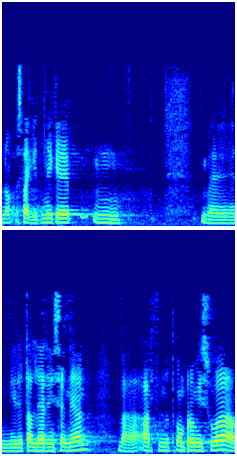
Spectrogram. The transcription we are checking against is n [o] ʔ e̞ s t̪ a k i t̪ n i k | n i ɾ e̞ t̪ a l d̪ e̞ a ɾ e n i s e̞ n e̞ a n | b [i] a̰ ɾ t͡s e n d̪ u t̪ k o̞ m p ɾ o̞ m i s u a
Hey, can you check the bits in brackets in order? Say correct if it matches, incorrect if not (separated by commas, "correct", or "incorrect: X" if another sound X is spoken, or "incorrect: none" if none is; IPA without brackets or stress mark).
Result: correct, incorrect: a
